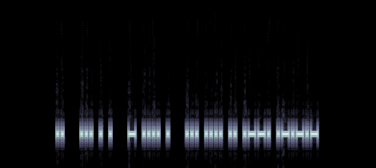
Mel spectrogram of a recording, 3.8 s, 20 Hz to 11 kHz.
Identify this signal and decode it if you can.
Morse code, heard as a keyed tone, about 50 wpm, 700 Hz. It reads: I SEE THE SHIP.
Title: Sentences from Top 1000 Words - Review Part 2 - 50wpm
